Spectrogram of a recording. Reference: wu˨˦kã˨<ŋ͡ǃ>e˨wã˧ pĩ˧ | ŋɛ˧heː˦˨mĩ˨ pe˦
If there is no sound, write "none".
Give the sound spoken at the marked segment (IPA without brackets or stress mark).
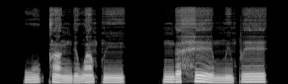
ŋ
